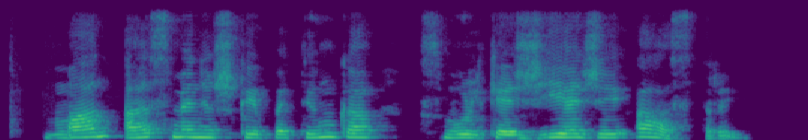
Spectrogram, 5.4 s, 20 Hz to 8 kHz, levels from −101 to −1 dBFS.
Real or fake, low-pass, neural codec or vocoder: fake; 7.2 kHz; vocoder, 22.05 kHz, 80 mel bands, Vocos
